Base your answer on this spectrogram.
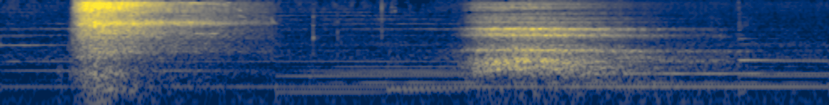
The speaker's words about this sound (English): Keep the steady rhythm on your breathing. Steady rhythm of breathing in through the nose and out from the mouth. Focus in on that.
